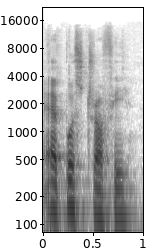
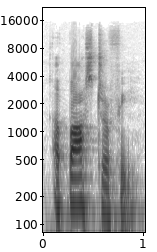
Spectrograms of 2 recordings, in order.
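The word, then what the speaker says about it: apostrophe: छठवां क्या है, हमें से बहुत सारे लोग हैं जिसको बोलते हैं एपोस्ट्रॉफी, है ना। तो दोस्तों ये एपोस्ट्रॉफी नहीं होता है, इसका जो करेक्ट उच्चारण है, देखिए ये प पे स्ट्रेस है,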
